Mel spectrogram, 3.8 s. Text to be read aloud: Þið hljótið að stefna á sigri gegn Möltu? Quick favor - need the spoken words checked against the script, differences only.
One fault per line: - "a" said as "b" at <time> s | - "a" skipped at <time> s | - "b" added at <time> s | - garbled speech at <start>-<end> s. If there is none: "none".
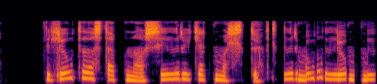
- garbled speech at 2.6-3.8 s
